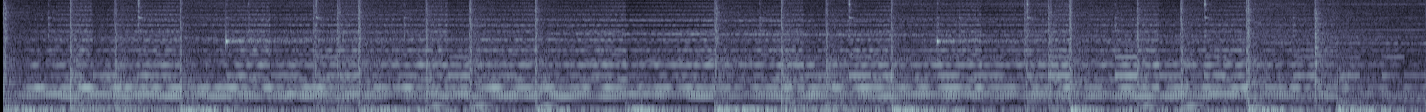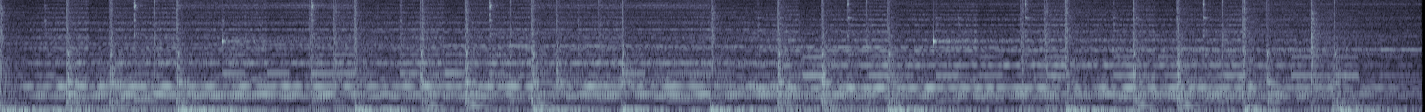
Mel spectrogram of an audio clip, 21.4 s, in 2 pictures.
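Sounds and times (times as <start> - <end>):
mystic lounge music in C: 0.0 - 21.3.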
